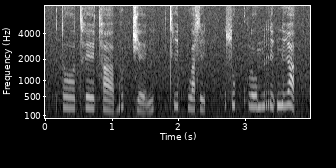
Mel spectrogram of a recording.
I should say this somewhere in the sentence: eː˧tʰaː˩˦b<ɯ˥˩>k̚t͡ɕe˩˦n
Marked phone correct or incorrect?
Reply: correct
